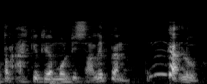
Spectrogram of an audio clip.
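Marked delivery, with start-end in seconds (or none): 1.5-2.0 much higher, sudden no; surprised correction. Real, not acted. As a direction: catch yourself out loud. Preacher correcting his own claim.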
